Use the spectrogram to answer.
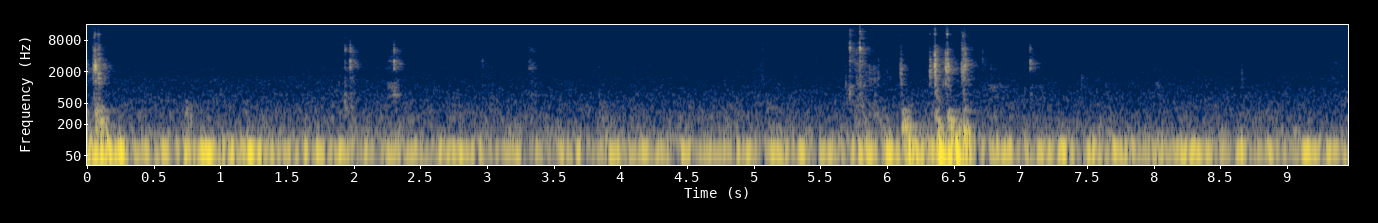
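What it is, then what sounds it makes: Plastic computer keyboard. Fingertips tap the keys on the left side of a black plastic Logitech keyboard. Soft, scattered clicks with bright edges come in small bursts, with a louder cluster near the end, over a steady low hum.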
